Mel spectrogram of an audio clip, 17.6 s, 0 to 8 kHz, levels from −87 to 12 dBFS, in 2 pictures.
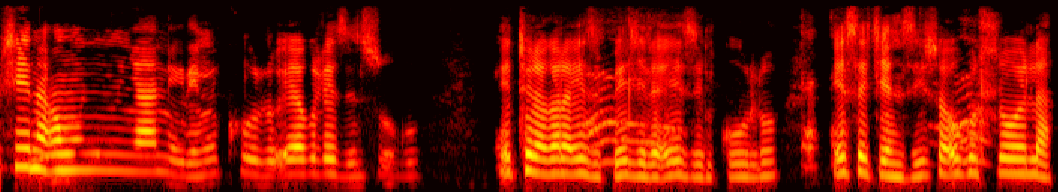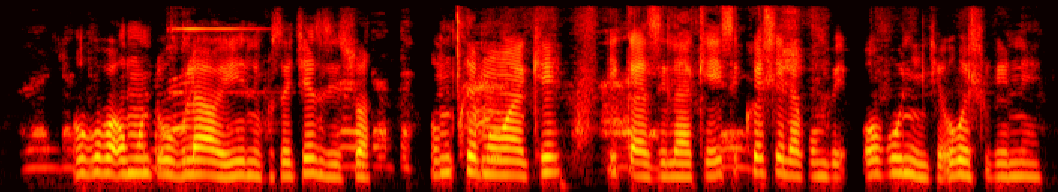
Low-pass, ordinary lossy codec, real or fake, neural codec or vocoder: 7.2 kHz; MP3, 64 kbps; real; none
